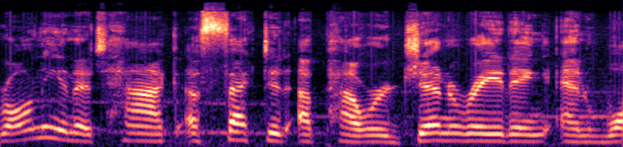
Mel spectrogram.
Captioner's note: sound of siren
